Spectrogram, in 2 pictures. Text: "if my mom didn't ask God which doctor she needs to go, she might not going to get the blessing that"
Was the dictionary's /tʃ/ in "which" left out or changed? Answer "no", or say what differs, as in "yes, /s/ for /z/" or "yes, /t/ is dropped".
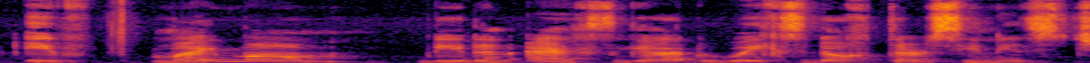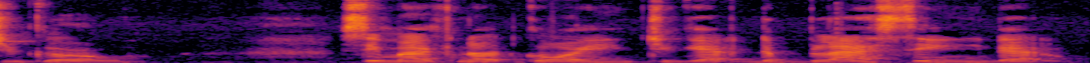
yes, /s/ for /tʃ/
